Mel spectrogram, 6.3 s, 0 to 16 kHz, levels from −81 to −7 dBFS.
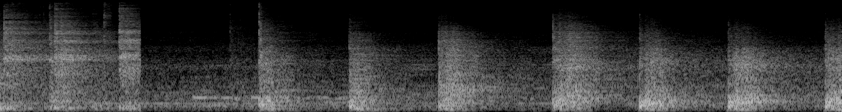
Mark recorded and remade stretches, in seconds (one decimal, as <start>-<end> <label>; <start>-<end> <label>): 0.0-2.1 recorded; 2.1-4.7 remade; 4.7-6.3 recorded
